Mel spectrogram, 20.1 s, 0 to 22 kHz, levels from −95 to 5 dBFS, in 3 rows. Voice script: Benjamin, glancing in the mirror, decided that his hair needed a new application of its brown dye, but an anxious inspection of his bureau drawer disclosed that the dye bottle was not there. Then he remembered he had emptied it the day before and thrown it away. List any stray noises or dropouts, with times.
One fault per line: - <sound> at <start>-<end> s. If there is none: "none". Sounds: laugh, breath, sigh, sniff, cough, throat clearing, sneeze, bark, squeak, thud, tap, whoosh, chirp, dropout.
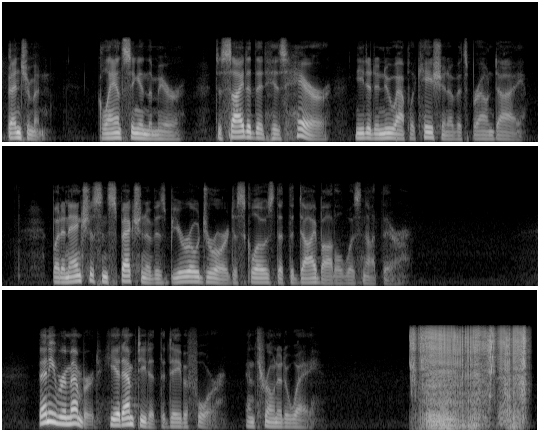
- squeak at 18.5-20.0 s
